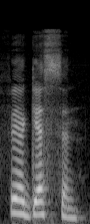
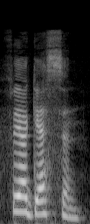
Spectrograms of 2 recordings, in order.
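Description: Both takes have the same delivery.

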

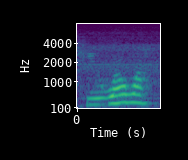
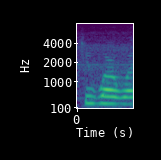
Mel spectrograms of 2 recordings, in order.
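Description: First: The word starts with an exaggerated 'sh' sound. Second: The word starts with a plain 'ch' sound. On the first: "sobrepronunciamos la she" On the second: "en vez de decir Chihuahua"

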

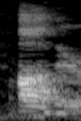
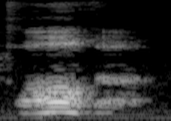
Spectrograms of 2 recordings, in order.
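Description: First: The ah vowel is made further forward in the mouth. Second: The ah vowel is made far back in the throat. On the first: The speaker calls it right. "It's forward. It's a forward ah sound" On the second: The speaker calls it wrong. "It's not like in the back of your throat, like father. No one says father"

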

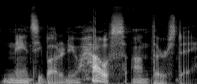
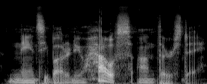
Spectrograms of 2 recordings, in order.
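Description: First: The stress falls on the word house. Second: The stress falls on the word house.

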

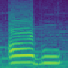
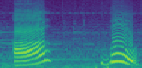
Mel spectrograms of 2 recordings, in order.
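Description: First: The two syllables are blended into one word. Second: The two syllables are said separately. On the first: "Bila rapat jadi apa?" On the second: "a pergi dekat bu"

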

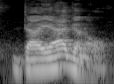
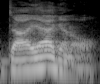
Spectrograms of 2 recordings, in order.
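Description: Both takes have the same delivery.

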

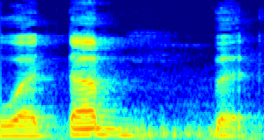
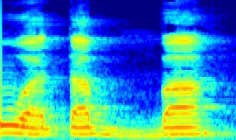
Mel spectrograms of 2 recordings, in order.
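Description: First: The word stops with an echoing bounce. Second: The word ends with a full final vowel. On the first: "অবশ্যই কলকলা ধরে থামতে হবে" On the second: "যেমন এখানে আছে"

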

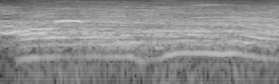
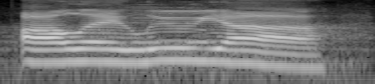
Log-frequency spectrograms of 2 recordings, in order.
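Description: First: The word is shouted very loudly. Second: The word is said at normal loudness.

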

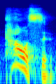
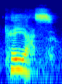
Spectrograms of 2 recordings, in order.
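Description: First: The word begins with a 'ka' sound. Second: The word begins with a 'kay' sound. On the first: The speaker has a little schooling in English. The speaker calls it wrong. "조금 학교를 다닌 애들은" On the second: The speaker is well educated in English. The speaker calls it right. "우리처럼 배운 사람들은 뭐라고 발음해요?"

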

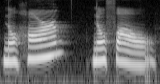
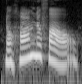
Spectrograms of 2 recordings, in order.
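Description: First: It is said slowly. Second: It is said fast.

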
